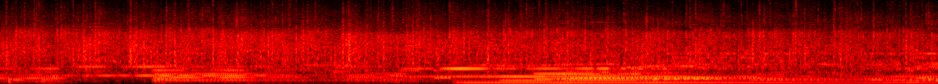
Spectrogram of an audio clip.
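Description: audience clapping

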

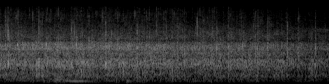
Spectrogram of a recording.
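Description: audience applause

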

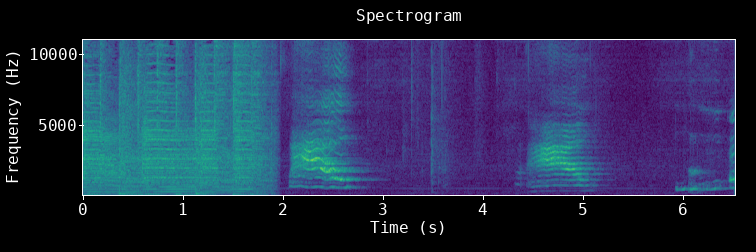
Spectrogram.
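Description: cat meowing

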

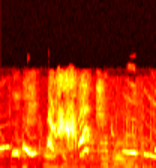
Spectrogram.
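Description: birds chirping outdoors

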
